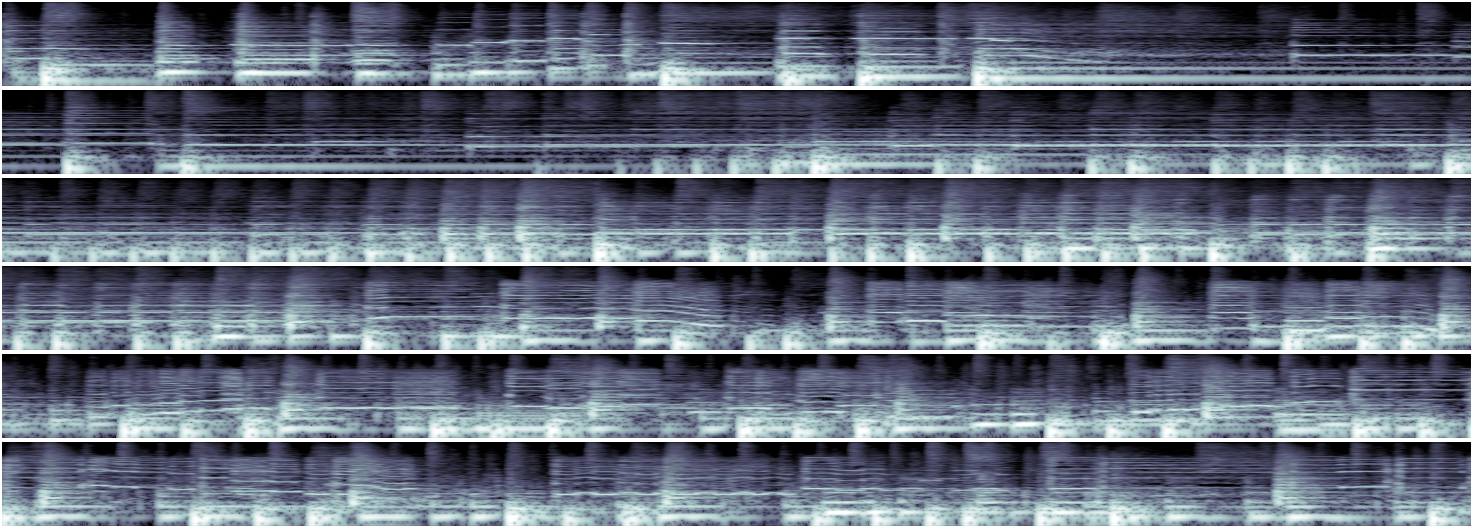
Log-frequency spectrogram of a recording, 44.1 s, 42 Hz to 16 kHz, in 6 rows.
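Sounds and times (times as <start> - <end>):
plucked double bass: 0.0 - 5.1, 28.4 - 37.1, 40.7 - 44.0
drum kit: 0.0 - 44.0
electric guitar lines: 0.0 - 44.0.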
